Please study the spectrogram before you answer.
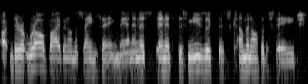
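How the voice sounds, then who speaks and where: A man's voice: medium pitch, steady tone, moderate pace, vocal fry, dry recording. A man in his forties, a guest musician talking casually in an interview, rambling with many restarts and fillers. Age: 40s. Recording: tinny phone-like remote line.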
